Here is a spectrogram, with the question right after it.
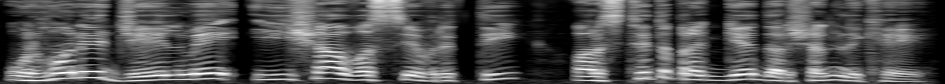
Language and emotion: Hindi, neutral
